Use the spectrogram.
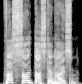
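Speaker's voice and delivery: high, sharp, indignant demand; furious. A narrator's reading. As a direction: whirl round on him angrily. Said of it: "Sie fuhr wütend herum".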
